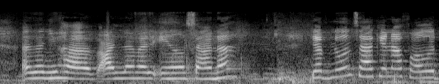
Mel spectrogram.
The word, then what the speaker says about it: الإنسان: And then you have عَلَّمَ الْإِنسَانَ. You have نون ساكنة followed by سين. Again, this is إخفاء. Don't pronounce the نون clearly when you have إخفاء. So it's going to be علم الإنسان.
